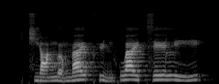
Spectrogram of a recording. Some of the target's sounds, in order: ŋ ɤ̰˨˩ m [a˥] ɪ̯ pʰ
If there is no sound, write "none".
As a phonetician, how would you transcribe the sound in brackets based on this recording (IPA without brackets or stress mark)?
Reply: a˥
